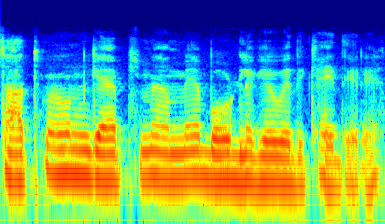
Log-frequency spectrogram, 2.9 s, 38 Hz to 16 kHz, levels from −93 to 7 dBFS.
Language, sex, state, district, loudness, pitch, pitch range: Hindi, male, Bihar, Lakhisarai, -14 LUFS, 125 Hz, 120-135 Hz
